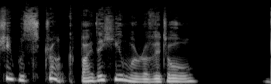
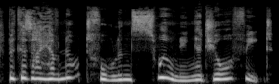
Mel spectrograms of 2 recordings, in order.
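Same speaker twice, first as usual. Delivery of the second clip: higher, airy teasing; flippant chiding; 8 semitones higher than usual. A narrator's reading. Lady flippantly teasing her suitor, higher and airy. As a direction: toss off the jab lightly. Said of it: "she chided flippantly".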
